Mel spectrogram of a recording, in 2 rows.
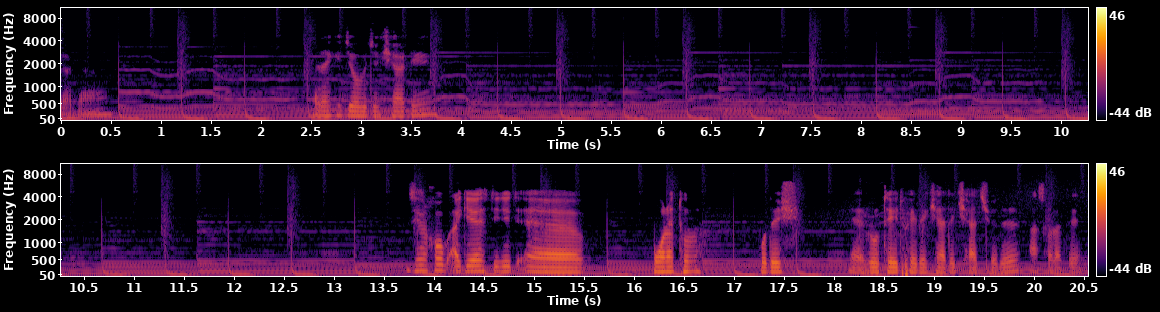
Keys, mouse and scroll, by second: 1.4 middle click, 2.3-3.4 middle drag, 2.3-5.2 right drag, 4.9 click, 5.2 middle click, 5.8 click, 5.8 right click, 6.0-8.1 typing, 6.8 right click, 8.9 right click, 9.0 middle click, 9.3 g, 10.4 right click, 10.9 middle click, 11.0 middle click, 11.3 KP_7, 12.0 middle click, 17.0-18.6 middle drag, 18.8 middle click, 19.0 click, 19.0-20.5 middle drag.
